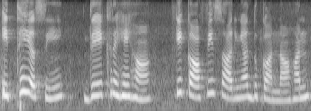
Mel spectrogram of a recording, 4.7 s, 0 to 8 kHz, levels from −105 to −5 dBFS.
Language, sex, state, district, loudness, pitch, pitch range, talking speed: Punjabi, female, Punjab, Kapurthala, -18 LUFS, 280 Hz, 250-315 Hz, 130 wpm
